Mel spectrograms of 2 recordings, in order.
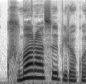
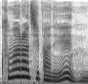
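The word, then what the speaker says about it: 쿠마라지바: 넘어가야 하는 것이 불교인데 구마라습이라고 하는 건 중국 사람들의 발음으로 한약을 한 거예요 그래서 원래는 쿠마라 지방 이렇게 읽어 줘야 맞고 사람 이름입니다 자 쿠마라 지바은 이제 실크로드 오아시스 국가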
